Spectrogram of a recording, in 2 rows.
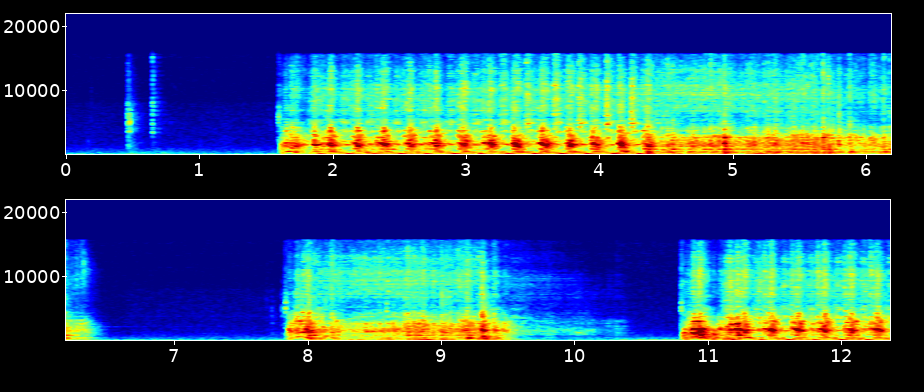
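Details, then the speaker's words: Free, long-neglected, rusty Kawasaki KZ750 motorcycle with carb cleaner sprayed into cylinders one and two cranks in even pulses of two or three a second but never catches; owner suspects no spark, and the starter keeps kicking out. "okay well that's something all right well I tried a little carb cleaner you know but no go so that leads me to believe we may not have spark"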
